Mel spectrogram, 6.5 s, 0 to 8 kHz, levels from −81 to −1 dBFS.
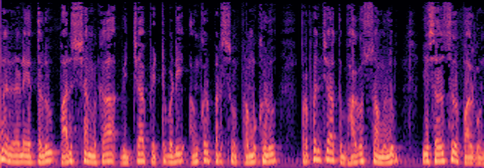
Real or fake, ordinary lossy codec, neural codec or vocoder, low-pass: real; none; none; none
